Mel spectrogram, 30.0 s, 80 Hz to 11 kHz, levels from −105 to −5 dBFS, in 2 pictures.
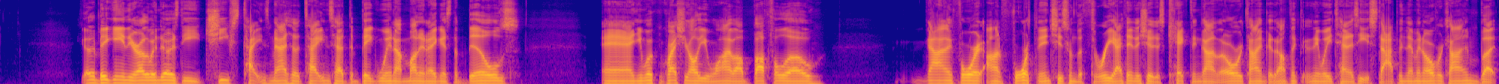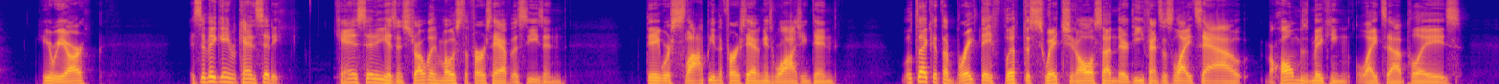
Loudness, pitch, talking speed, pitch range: -24 LUFS, 105 Hz, 250 wpm, 100-115 Hz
